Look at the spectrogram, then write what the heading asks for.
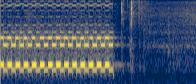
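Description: A telephone rings steadily and loud in two-tone bursts on a radio call-in show, then cuts off abruptly partway through as the line connects, leaving a faint click and quiet.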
